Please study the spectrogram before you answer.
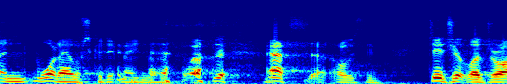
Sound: laughs

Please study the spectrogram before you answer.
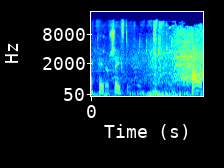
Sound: fans cheering

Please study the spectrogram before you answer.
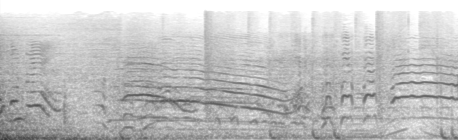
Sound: laughs

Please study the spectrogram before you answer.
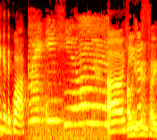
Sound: mumbling

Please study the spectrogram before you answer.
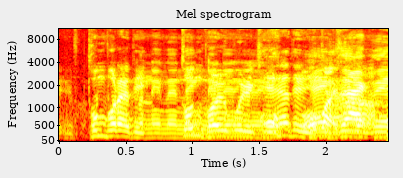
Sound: in Korean

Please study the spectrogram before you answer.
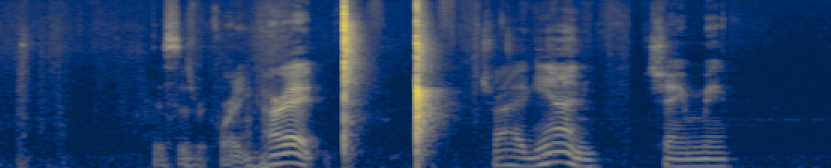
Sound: claps

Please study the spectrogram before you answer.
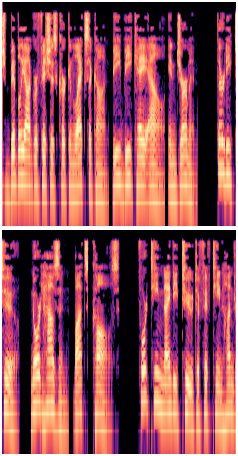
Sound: in German

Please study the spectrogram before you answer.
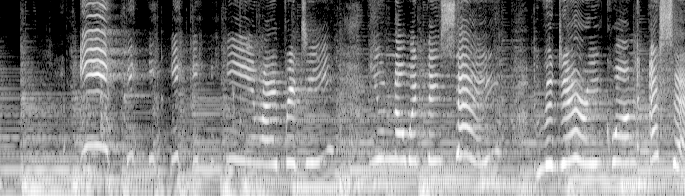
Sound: cackles

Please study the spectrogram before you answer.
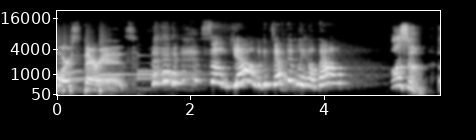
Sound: nervous laughter

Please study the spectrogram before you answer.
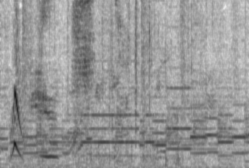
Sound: straining

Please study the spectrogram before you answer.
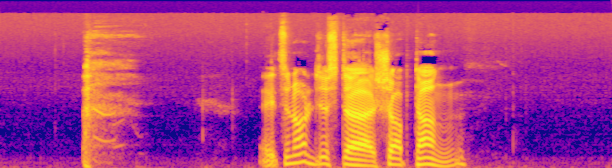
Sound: laughs

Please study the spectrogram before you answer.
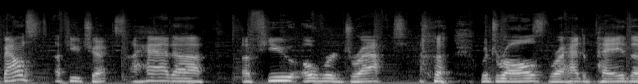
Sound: chuckles

